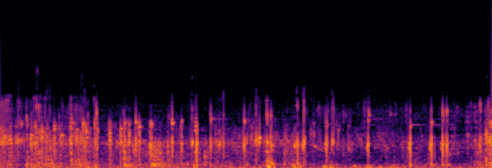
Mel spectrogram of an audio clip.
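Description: Muffled underwater sound from a submerged action camera: a steady low water rumble with many small irregular clicks and taps, all the higher sounds cut away by the water.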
